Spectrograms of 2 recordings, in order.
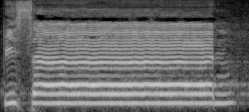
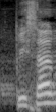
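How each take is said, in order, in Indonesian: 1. Vokalnya dibaca dipanjangkan sangat panjang. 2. Vokalnya dibaca dengan panjang biasa, yaitu pendek. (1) "Semuanya bacanya panjang" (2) "Kalau biasa aja pisan lah gitu ya"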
